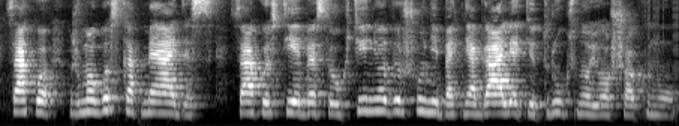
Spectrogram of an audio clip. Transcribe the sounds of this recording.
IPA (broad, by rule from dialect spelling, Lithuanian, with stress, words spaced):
ˈsɑːkoː ʒmoːˈɡʊs kɐp ˈmʲæːdʲɪs ˈsɑːkoː ˈsʲtʲiɛbʲɛs ɐʊkˈʃʲtʲiːn ˈjoː ʋʲɪrˈʃuːnʲeː bʲɛt nʲɛˈɡɑːlʲɪ ɐtʲɪˈtruːkt͡s nuɔ ˈjoː ʃɐkˈnuː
